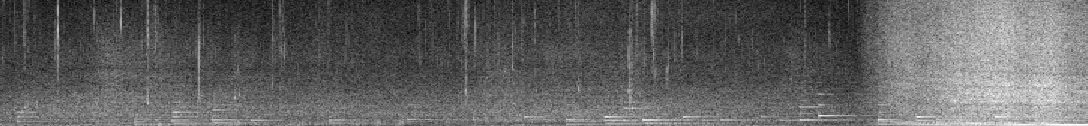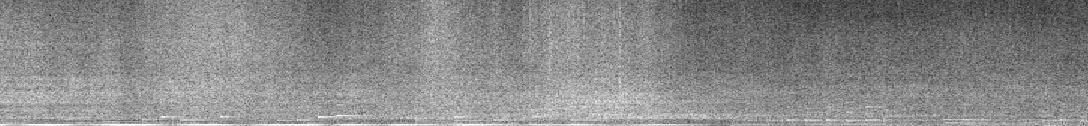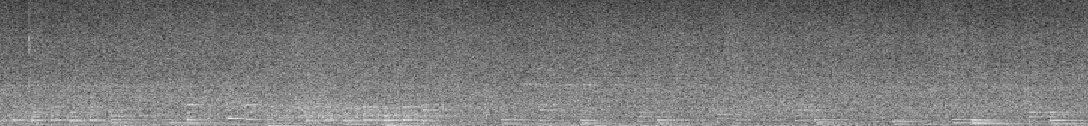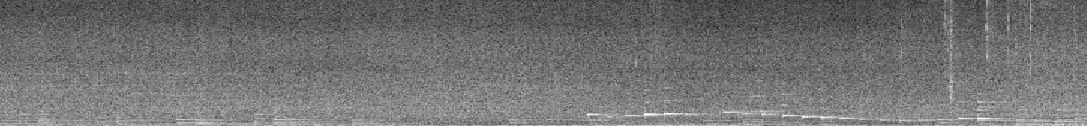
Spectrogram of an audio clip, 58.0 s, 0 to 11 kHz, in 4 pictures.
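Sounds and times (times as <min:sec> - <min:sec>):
rushing wave-like wash: 0:00.0 - 0:58.0
low swelling bass note: 0:11.5 - 0:28.6.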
